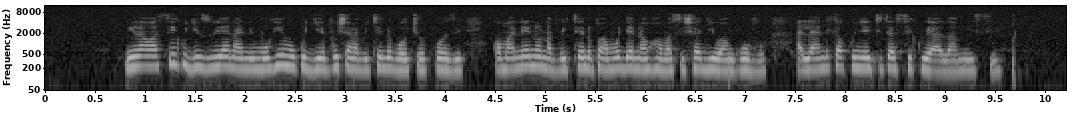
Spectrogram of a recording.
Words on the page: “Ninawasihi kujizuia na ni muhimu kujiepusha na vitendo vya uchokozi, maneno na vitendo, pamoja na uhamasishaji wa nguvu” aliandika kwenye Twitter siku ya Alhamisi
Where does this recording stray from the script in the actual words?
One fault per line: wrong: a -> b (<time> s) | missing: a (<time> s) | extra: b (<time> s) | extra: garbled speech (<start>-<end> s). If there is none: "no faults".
extra: kwa (4.5 s)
